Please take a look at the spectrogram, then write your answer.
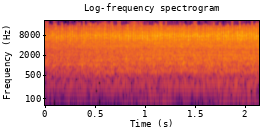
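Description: A 2013 Audi RS5 idles steadily at close range after a troubled restart, its engine note a constant, even rumble with a faint mechanical ticking and no talk over it.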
